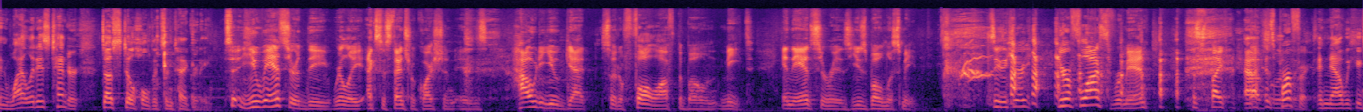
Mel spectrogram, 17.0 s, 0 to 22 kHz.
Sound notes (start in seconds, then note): 11.8 laughing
